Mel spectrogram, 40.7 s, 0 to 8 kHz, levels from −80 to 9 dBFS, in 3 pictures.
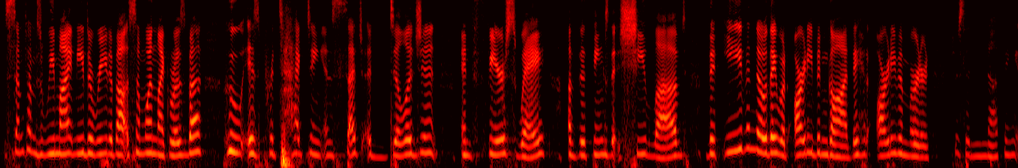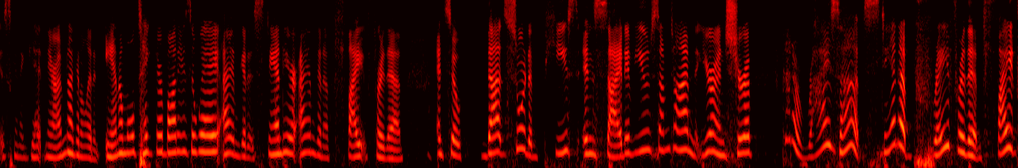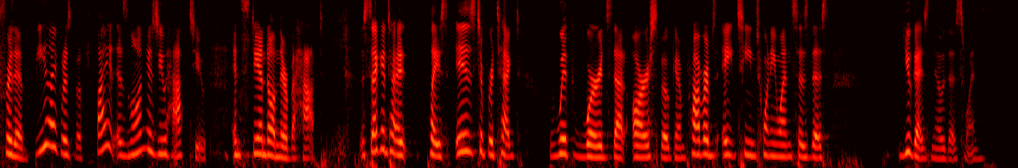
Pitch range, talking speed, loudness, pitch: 215-280 Hz, 200 wpm, -37 LUFS, 250 Hz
